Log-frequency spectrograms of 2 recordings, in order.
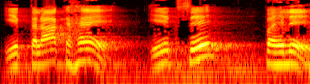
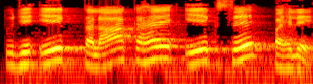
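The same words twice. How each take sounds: First: ایک طلاق ہے, ایک سے, پہلے each said apart with pauses between; phrase by phrase. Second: Said in the usual way. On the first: Shown as a demonstration. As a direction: break ایک طلاق ہے ایک سے پہلے into separate pieces to drive it home.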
